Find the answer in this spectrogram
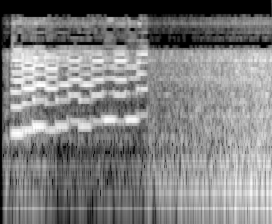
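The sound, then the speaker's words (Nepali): A loud, sustained horn blast from a passenger vehicle on a road holds for about a second and a half, then gives way to steady, rumbling traffic noise. “यसरी horn बजाउँदै सिटभरि यात्रु बोकेर सड़कमा हुइकिने गाड़ीहरू lockdown यता देख्न पाइएको छैन।”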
